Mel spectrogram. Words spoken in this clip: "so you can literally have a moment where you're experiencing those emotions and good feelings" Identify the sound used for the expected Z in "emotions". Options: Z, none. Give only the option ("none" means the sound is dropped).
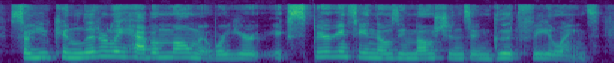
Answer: Z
